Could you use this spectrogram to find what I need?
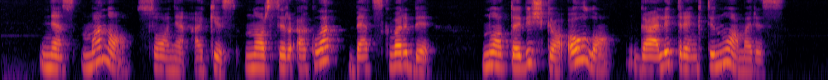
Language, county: Lithuanian, Panevėžys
